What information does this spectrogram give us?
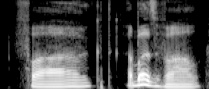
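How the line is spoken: Lazy yawning cat. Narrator (Russian): лениво зевнул кот

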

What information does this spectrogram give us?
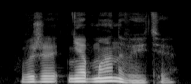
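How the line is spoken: Sad young woman. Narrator (Russian): грустно спросила девушка

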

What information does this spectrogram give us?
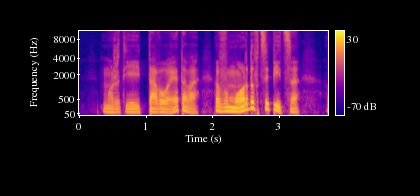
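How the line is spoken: Spiteful question. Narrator (Russian): злобно спросил Рыжопиус

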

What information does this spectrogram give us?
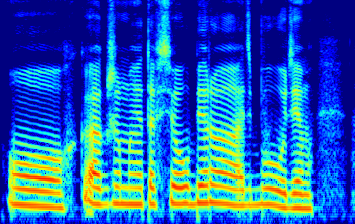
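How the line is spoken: Groaning mothers. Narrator (Russian): застонали мамы

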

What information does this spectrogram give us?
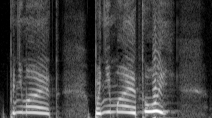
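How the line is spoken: Shrieking. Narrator (Russian): взвизгнула Анечка

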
